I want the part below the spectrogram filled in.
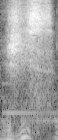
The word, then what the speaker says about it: Ghys: Gys, ça s'écrit G-H-Y-S, mais ça se dit Gys.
